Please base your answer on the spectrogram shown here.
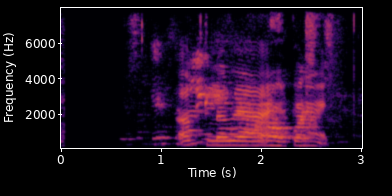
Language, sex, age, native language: Icelandic, female, 9, Icelandic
